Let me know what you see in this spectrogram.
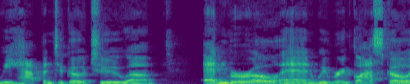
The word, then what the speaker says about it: Edinburgh: First off, I'm going to have to teach you how to say the word, you know, the city Edinburgh. It's Edinburgh. Come on, Thom. – Edinburgh.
